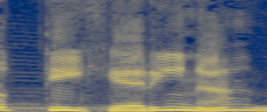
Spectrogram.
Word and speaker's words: Tijerina: Just look me up, Roberto Tijerina. My name is spelled T-I-J-E-R-I-N-A, Roberto.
